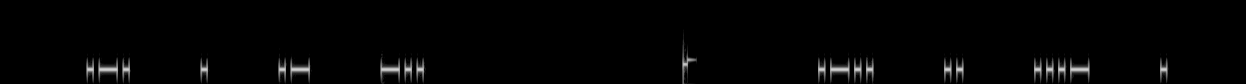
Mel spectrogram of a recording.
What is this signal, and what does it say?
Morse code, heard as a keyed tone, about 20 wpm, spaced as for 9 wpm, 690 Hz. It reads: READ LIVE
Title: 4x Character Spacing - Top 300 Words - 20wpm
